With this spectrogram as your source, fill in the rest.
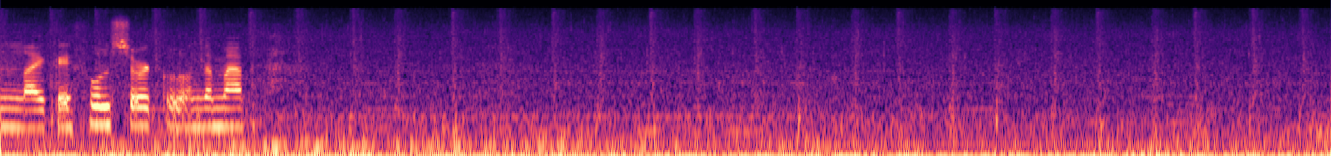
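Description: Footsteps fall on grass at a walking pace.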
